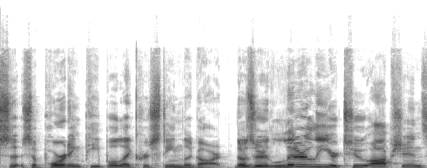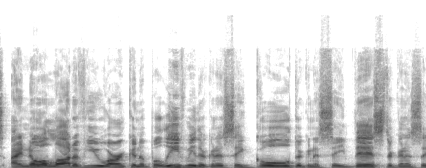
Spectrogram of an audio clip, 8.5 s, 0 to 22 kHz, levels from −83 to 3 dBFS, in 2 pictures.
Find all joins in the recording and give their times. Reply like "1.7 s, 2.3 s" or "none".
2.3 s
